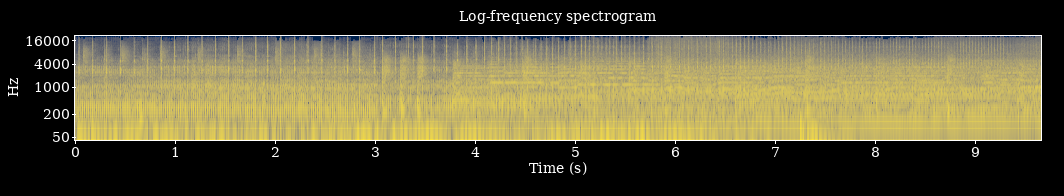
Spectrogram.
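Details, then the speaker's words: Warmed-up string trimmer: after starting it holds a loud, steady high-pitched whine, revving freely with too little line out; bump the head to feed more string. "And two, you can really hear it. It's whining really loud. Yeah. You go to like that rock, bump it, and you'll shoot some more string out."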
